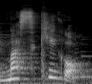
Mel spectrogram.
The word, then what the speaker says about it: 〼: is called “枡記号” (Masukigou) The symbol is pronounced as “masu” It represents “ます” (masu),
